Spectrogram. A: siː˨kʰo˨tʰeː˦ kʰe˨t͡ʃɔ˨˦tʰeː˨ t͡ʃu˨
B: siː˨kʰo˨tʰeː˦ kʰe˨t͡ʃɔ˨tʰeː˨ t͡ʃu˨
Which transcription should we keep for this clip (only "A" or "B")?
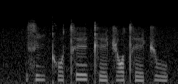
A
